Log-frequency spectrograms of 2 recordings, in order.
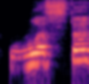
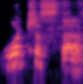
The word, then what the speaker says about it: Worcester: keep that in mind it is worcester sauce not worcester sauce there you go it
